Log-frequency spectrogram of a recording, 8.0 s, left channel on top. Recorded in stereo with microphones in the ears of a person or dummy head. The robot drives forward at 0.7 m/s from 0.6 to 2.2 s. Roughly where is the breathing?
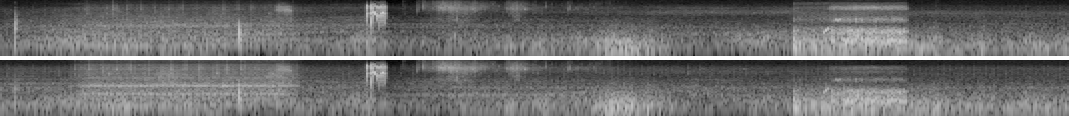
Left.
